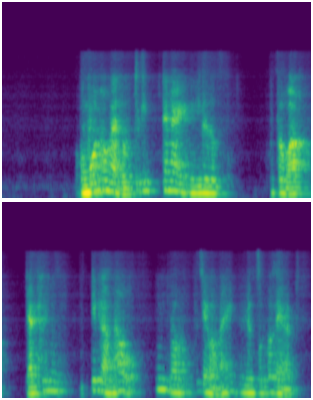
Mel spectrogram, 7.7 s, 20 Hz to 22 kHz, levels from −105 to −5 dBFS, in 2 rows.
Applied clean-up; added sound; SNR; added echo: neural mask model DeepFilterNet 3.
